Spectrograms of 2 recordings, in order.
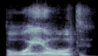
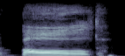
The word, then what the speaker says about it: boiled: You English speakers, native speakers say boiled or bold. I boiled some eggs. Some eggs. In not only some American, but also some British accents. It sounds more like bold.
